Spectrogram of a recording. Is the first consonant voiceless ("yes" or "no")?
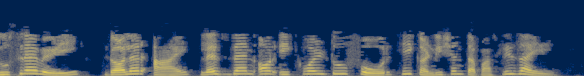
no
